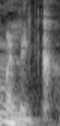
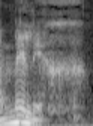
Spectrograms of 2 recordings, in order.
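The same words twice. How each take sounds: First: The word ends in a hard k sound. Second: The word ends in a raspy ch sound. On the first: The speaker calls it wrong. "Como no como K, no Melech" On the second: The speaker calls it right. "Sería Melech"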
